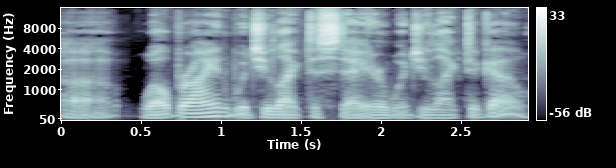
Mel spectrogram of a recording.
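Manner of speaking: put-on reassuring tone. Retelling what a voice asked Brian at the door, imitating a reassuring voice. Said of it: "it was very reassuring".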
